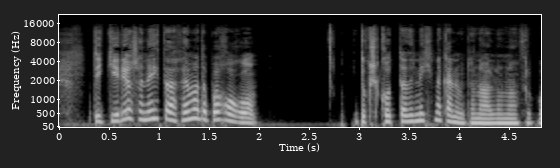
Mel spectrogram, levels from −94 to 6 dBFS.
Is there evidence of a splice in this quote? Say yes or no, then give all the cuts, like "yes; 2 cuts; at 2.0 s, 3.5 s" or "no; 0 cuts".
yes; 1 cut; at 2.9 s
